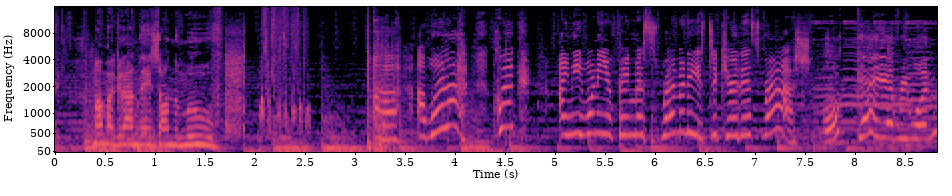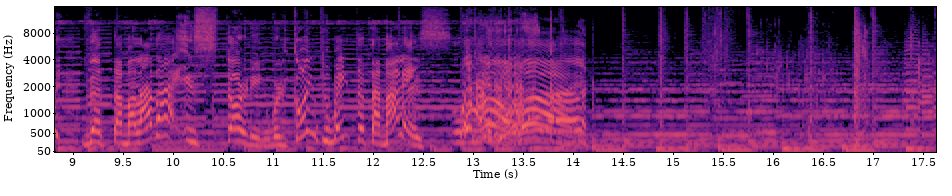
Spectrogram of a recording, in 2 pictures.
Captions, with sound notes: Mama Grande's on the move. Uh, Abuela, quick! I need one of your famous remedies to cure this rash. OK, everyone, the tamalada is starting. We're going to make the tamales. [cheering]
